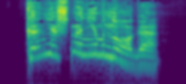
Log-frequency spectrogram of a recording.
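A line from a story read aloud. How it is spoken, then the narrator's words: Forced cheerful voice. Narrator (Russian): преувеличенно бодрым голосом продолжила свой рассказ Ульянка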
